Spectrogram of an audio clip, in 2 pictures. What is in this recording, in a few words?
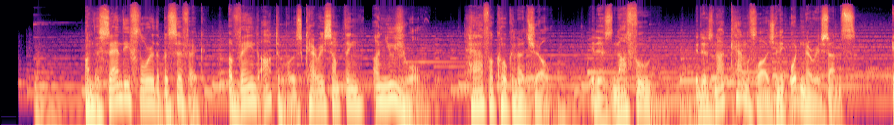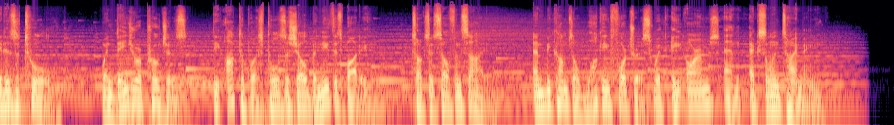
Nature Octopus, tv narration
